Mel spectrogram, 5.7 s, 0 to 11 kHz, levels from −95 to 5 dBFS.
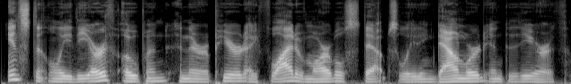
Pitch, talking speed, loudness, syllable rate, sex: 115 Hz, 180 wpm, -22 LUFS, 5.1 syllables/s, male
